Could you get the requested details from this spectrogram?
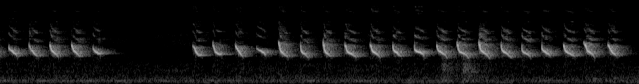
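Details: Female cockatiel, used for training cockatiels. It opens with five scratchy downslurred squawks, pauses briefly, then delivers a long steady series of about twenty similar squawks at a brisk, regular rhythm.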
